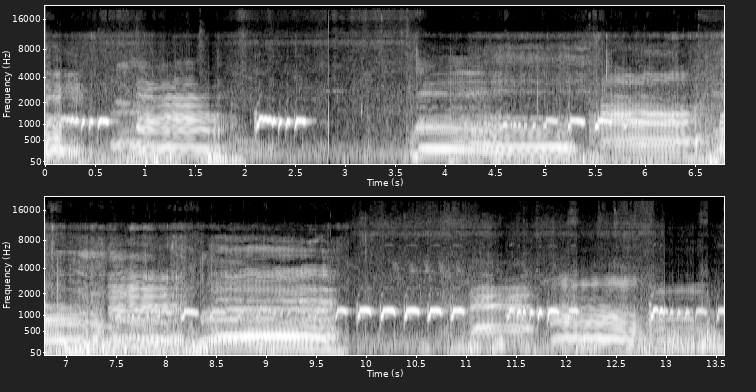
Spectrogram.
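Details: Tame cattle, dozens of them walking together, calling in long, overlapping moos, low and rich with harmonics, several animals bellowing almost continuously. Bursts of short, high, repeated chirps sound in the gaps, mainly early and late.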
